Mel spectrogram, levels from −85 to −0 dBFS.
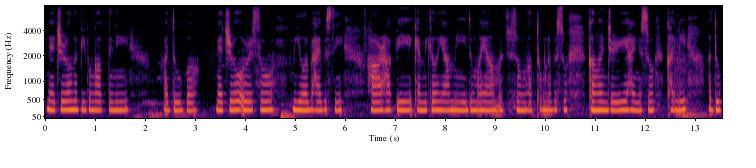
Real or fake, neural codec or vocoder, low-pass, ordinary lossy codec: real; none; none; none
